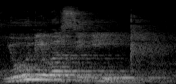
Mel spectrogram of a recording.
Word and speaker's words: university: Some words are going to begin with vowels, but they are not going to be pronounced as vowels. They will be pronounced as consonants. Take for example, university. University.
